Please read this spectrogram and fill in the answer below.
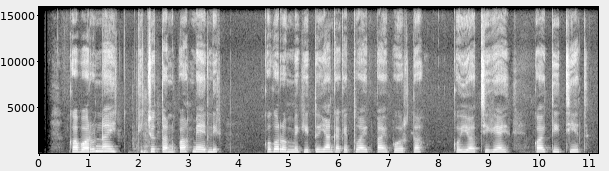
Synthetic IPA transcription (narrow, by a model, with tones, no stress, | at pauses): kɔ˨bɔ˨ɾu˦na˦i | ki˦t͡ʃu˦tɔ˨npa˦me˦li˦k | ko˦ko˦ɾo˨me˨ki˨tu˦ja˦ŋɡa˨kɪ˦twa˦ɪ˦tpa˦ɪ˨po˨rtɔ˦ | ko˨jɔ˨ti˨kɛ˦j | kɔ˦ti˦tje˦t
